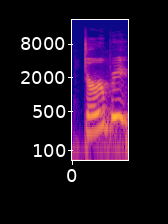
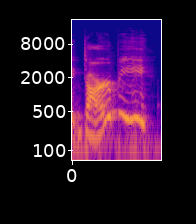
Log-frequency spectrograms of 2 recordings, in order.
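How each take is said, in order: First: "Derby" with an er sound, rising, higher; questioning DUR-bee. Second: "Derby" as DAR-bee, pitched high; Darby pronunciation. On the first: Host checks the place name "Derby", asking it as DUR-bee. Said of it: "I would have definitely pronounced it". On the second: Host tries viewers' way of saying "Derby", a high DAR-bee. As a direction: try "Derby" with an ar sound, much higher. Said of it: "Pronounced Derby". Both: Shown as a demonstration.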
